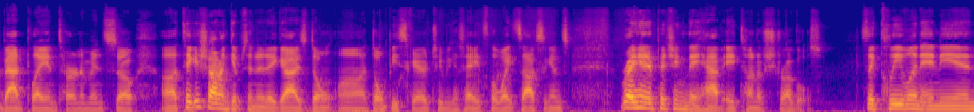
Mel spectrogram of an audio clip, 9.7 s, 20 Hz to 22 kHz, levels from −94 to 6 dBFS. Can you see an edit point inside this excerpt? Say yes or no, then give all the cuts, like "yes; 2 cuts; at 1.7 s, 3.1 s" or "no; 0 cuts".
yes; 1 cut; at 8.6 s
